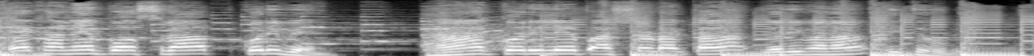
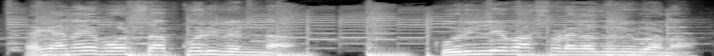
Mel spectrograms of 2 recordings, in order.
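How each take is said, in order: First: The pause comes before 'না'. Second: The pause comes after 'না'.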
